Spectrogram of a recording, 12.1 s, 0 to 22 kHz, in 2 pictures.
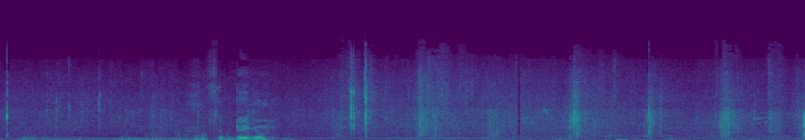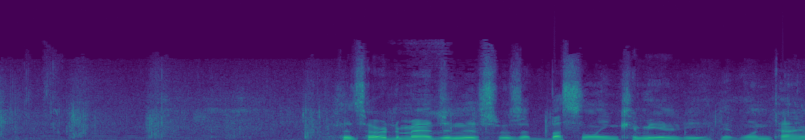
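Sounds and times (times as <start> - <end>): footsteps walking: 0.3 - 1.7, 2.3 - 12.0.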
